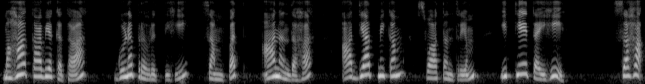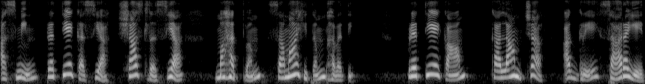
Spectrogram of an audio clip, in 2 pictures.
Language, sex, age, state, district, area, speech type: Sanskrit, female, 30-45, Karnataka, Chikkamagaluru, rural, read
